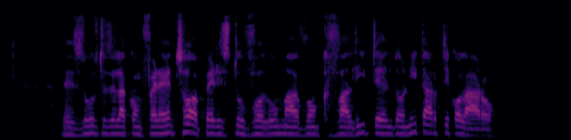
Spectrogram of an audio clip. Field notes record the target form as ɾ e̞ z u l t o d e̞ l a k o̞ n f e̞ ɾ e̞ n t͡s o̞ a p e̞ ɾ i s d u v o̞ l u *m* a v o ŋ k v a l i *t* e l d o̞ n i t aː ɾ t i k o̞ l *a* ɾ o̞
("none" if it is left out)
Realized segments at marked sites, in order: m, t, a

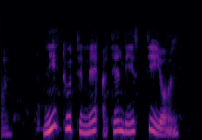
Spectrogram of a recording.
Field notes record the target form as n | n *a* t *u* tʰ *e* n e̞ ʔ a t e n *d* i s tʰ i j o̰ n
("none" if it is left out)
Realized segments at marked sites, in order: i, u, e, d

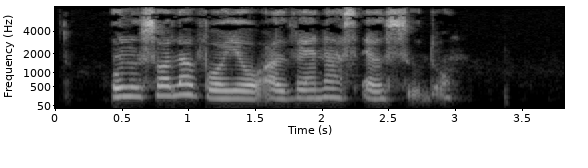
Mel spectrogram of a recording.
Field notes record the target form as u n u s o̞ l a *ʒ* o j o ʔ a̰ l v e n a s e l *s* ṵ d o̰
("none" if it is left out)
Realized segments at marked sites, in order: v, s

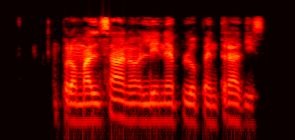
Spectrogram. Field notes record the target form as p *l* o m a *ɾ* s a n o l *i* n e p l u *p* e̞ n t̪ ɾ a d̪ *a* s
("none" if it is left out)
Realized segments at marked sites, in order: ɾ, l, i, p, i

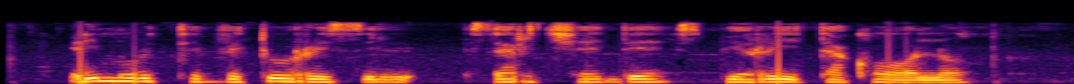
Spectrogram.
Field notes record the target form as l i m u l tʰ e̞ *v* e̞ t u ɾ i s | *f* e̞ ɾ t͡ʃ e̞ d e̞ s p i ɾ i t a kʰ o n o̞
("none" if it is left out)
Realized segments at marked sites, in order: v, s

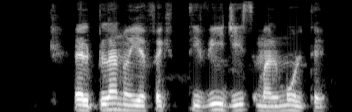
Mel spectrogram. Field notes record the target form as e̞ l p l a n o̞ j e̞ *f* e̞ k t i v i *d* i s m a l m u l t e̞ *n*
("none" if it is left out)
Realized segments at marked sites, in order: f, d͡ʒ, none

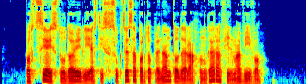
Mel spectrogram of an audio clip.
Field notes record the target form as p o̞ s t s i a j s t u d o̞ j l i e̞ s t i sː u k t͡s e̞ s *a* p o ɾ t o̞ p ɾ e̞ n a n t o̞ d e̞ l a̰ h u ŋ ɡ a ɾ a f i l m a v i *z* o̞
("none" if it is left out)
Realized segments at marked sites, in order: a, v

